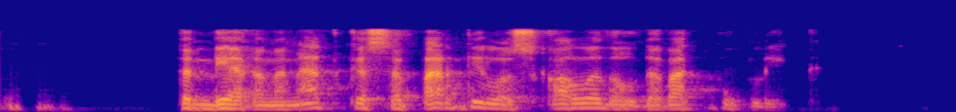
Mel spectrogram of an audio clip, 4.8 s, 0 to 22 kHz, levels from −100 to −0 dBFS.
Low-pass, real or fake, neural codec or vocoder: 7.2 kHz; fake; codec, 16 kHz, 4 kbps, FunCodec, trained on LibriTTS, 50 frames a second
